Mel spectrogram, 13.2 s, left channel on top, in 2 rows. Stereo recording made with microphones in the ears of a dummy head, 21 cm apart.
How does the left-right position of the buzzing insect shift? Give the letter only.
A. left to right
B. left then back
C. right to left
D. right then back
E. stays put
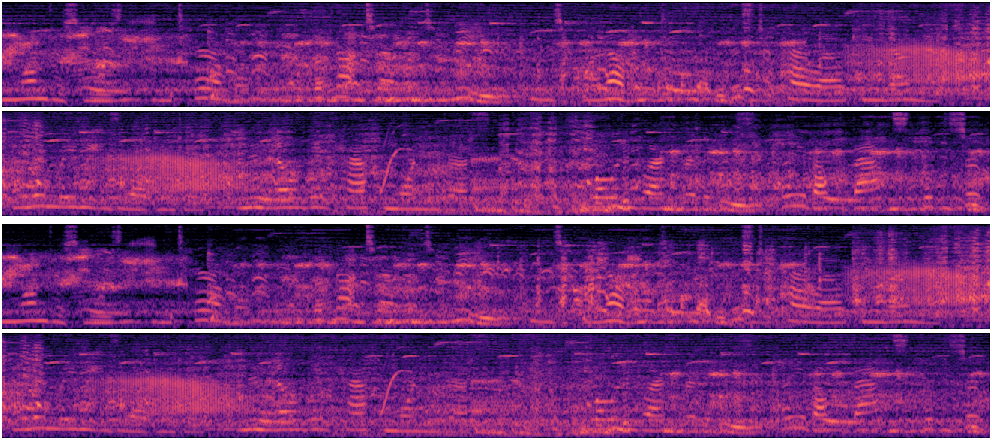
A.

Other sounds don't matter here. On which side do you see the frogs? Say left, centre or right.
centre.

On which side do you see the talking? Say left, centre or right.
centre.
